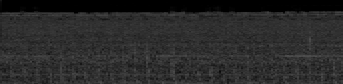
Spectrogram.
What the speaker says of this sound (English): So let's take off by increasing collective.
